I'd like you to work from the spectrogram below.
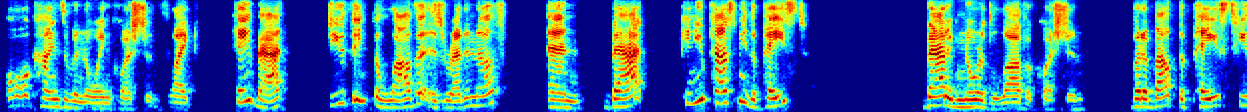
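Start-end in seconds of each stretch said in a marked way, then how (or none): none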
